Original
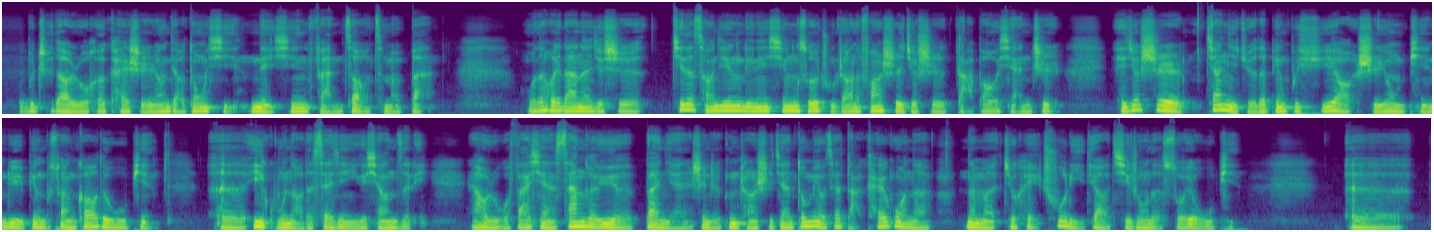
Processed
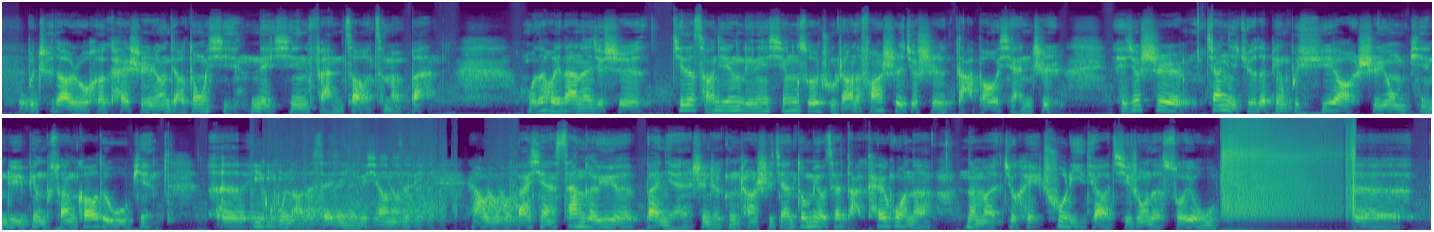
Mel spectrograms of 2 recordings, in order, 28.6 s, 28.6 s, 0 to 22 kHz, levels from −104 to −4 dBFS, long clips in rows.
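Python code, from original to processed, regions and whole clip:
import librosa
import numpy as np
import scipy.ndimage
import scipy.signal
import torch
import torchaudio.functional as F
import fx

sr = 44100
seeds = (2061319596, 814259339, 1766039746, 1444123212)

y = fx.chain(x, sr, fx.lowpass(hz=1000.0, slope=6),
    fx.low_shelf(hz=110.0, db=-7.0),
    fx.echo_crushed(ms=121, feedback_pct=55, bits=7, wet_db=-8.5), at=(16.66, 19.47))
y = fx.spec_flatten(y, sr, power=0.12, at=(26.48, 27.82), fade=0.02)
y = fx.peak_eq(y, sr, hz=5700.0, db=9.0, octaves=0.7, at=(26.48, 27.82), fade=0.02)
y = fx.sustainer(y, sr, db_per_s=29.0, at=(26.48, 27.82), fade=0.02)
y = scipy.signal.sosfilt(scipy.signal.cheby2(4, 40, 310.0, 'highpass', fs=sr, output='sos'), y)
y = fx.tilt_eq(y, sr, slope=-3.0)
y = fx.env_flatten(y, sr, amount_pct=50)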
